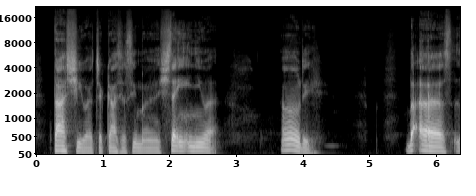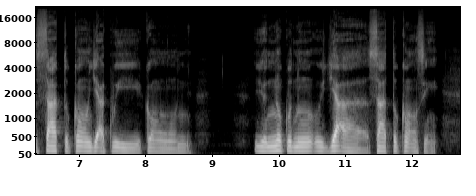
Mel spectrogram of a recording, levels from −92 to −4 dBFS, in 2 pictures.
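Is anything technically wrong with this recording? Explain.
No, the signal shows no technical faults anywhere in the recording.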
